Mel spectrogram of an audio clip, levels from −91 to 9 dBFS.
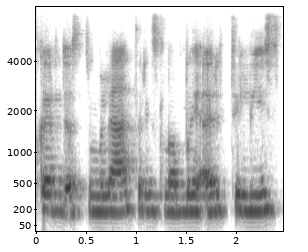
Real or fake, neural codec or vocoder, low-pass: real; none; 7.2 kHz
